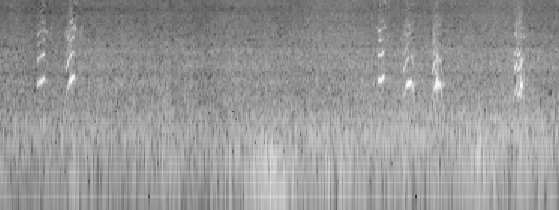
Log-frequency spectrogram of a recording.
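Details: Samoyed dog facing upcoming tumour surgery, lying down on a family seaside trip to Sokcho; short, high, rising whimpering yelps, two early and four later, over a steady low background hush.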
